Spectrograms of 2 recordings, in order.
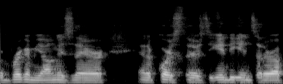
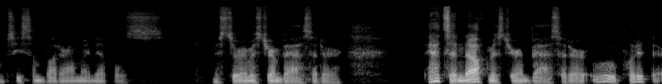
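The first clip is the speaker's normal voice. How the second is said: put-on seductive voice, lower and quieter; 5 semitones lower, 5 dB quieter than usual. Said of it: "Mike talking about suckling nipple".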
